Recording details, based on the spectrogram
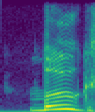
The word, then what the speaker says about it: Moog: You're right, because, I mean, it was, you know, like Moog says, some people pronounce it Moog, it's probably Moog, M-O-O-G, that he based his figuring out the synthesizer and to invent that on the theremin.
